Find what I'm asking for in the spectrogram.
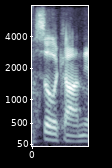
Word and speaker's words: Silicon: Oh, Silicon, yeah. Silicone is for breast implants.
